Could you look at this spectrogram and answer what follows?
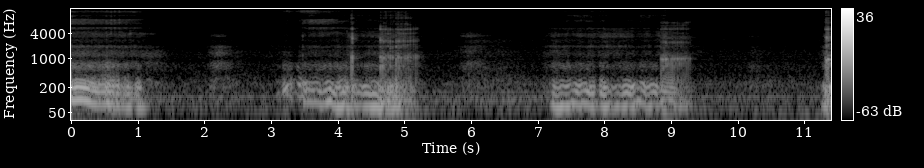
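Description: Loud, rough, low snores on three breaths in, spaced about four seconds apart, roughly 15 breaths a minute.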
